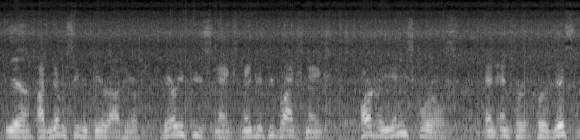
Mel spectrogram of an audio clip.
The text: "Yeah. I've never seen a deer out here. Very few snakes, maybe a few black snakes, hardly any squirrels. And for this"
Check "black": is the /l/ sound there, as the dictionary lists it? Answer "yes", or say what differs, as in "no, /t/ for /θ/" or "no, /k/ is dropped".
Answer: yes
